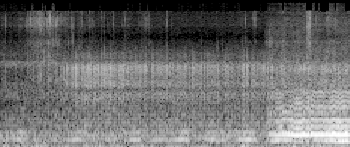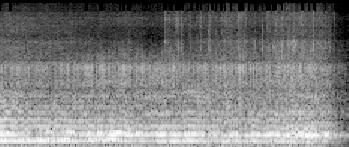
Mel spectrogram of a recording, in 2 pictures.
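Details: Buff-tailed bumblebee colony going about its usual business around the nest after a relocation. A soft, low droning buzz thickens abruptly into a loud, sustained hum with rich, wavering harmonics from a few bees at once.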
